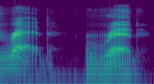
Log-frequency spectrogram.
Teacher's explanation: You can sort of feel your tongue curling back a bit for that or sound.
